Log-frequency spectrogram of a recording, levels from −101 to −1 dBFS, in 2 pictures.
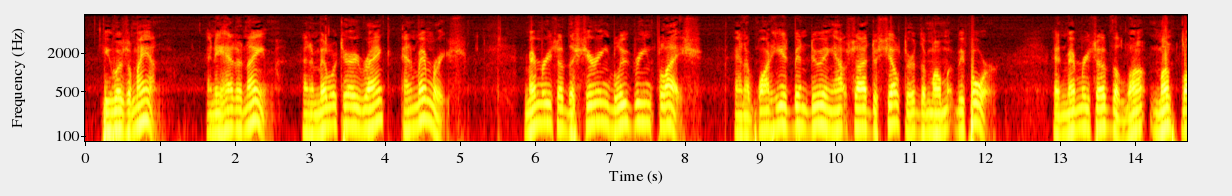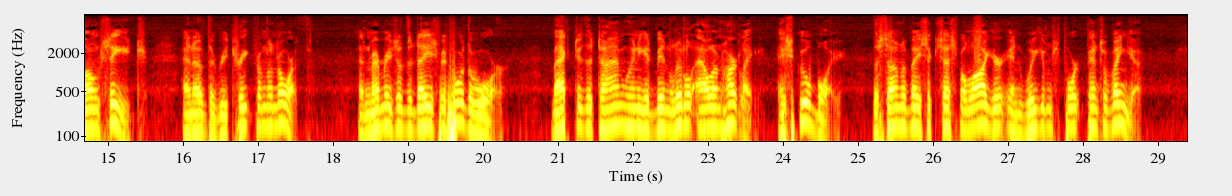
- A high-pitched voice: No, low, 135 Hz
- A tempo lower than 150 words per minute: No, average, 160 wpm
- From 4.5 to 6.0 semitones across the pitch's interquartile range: No, average, 3.3 semitones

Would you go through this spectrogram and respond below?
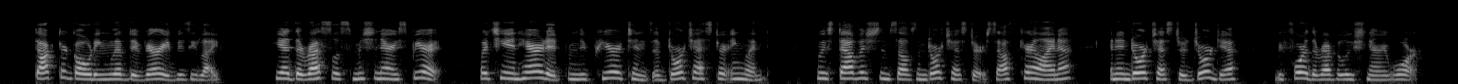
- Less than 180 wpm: Yes, average, 150 wpm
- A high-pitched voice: Yes, very high, 250 Hz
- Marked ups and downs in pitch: No, average, 2.8 semitones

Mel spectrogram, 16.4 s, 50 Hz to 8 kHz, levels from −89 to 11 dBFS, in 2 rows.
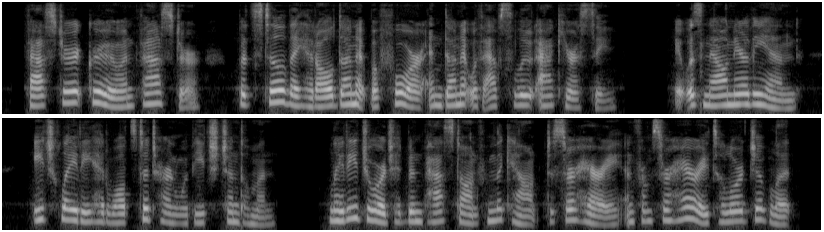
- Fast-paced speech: No, average, 195 wpm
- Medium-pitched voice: No, high, 210 Hz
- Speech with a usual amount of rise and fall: Yes, average, 3.9 semitones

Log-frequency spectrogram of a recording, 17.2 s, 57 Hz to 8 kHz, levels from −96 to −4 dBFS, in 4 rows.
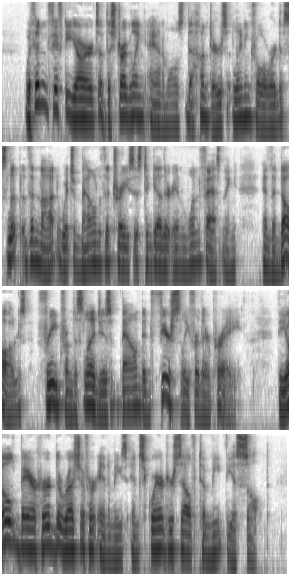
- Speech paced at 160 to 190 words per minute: Yes, average, 175 wpm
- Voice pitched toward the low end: Yes, low, 125 Hz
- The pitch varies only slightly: No, average, 4.0 semitones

